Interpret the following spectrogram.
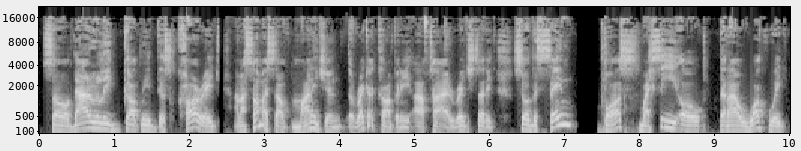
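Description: A middle-aged man from Nigeria, a podcast guest recounting his life in relaxed talk full of "you know". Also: medium pitch, normal speed, no echo. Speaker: guest, small business owner. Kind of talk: conversational life story.

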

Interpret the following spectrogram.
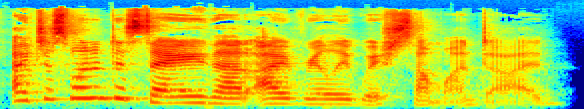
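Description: A woman's voice: mid-range voice, wildly swooping pitch, moderate pace, gravelly, a bit bright. A woman co-hosting a podcast, chatting casually with brief, wry interjections. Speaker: book podcast co-host. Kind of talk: casual chat.

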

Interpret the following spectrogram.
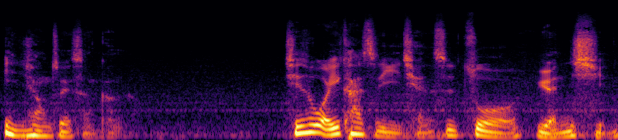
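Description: A man answering interview questions as a guest designer, speaking hesitantly with many pauses and restarts. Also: lowish voice, sing-song, slight background noise.

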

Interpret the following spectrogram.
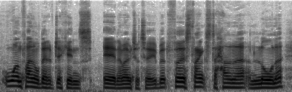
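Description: A man's voice: mid-range voice, brisk, darkish tone. Male podcast host, mid-range voice. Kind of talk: conversational local podcast presenting.

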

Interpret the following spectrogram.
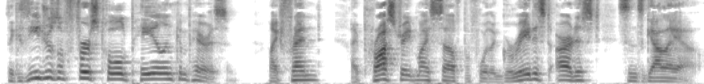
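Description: A man's voice: fairly high pitch, animated, normal speed, fairly bright tone, voice pushed up. A man voicing an effusive archpriest in a storybook narration, gushing in florid, emotional hyperbole. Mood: gushing, awed.

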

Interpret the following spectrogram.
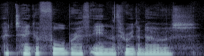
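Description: A man leading a guided meditation in a calm, unhurried, soothing manner. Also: mid-range voice.

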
